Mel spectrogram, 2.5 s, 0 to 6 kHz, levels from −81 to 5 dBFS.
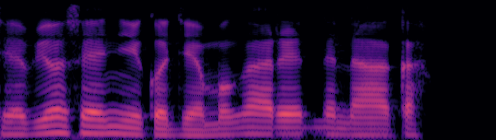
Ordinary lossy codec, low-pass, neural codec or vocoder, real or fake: none; 5.4 kHz; none; real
